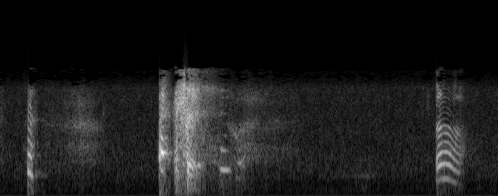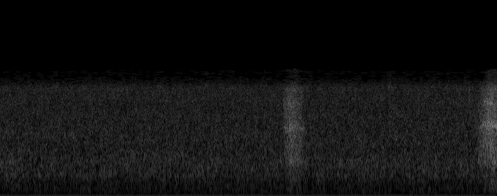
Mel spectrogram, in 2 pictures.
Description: Trying to announce my sneezes but it was so hard!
